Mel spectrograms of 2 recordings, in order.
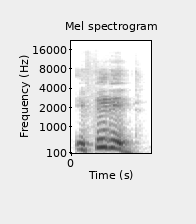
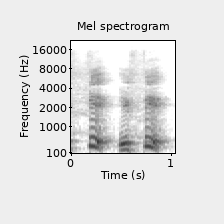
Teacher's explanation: the F links on to the I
